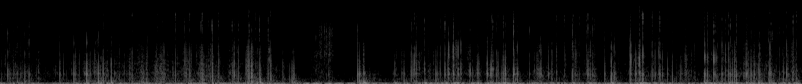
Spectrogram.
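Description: Long nails rapidly tap and scratch across a square cork board covered with a grid of plastic faux-pearl beads. The result is a dense, steady patter of short, dry clicks and scratchy rasps with no ring, carrying a soft, low-heavy body throughout.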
